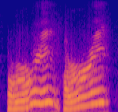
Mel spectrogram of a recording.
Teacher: जिह्वा का आगे का भाग मुड़ करके मूर्धा में लगेगा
